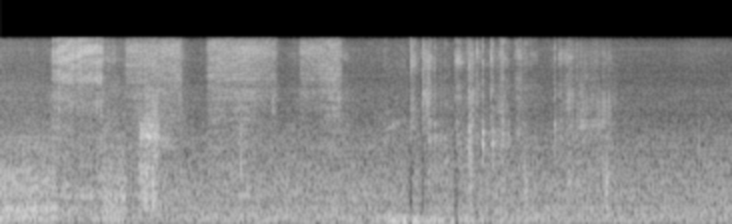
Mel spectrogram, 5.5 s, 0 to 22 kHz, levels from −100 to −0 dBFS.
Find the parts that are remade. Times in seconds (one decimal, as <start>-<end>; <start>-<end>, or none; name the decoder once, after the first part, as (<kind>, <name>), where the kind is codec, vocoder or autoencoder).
none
